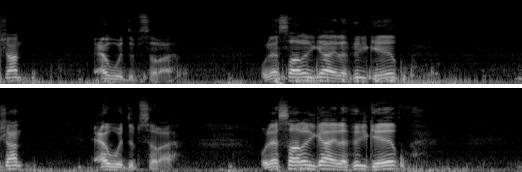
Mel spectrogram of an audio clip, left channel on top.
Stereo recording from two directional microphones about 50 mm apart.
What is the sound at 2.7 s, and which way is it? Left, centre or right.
Speech, right.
